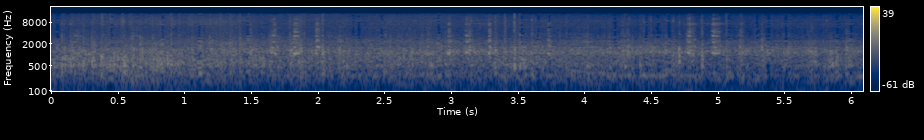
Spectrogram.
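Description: Gauge 1 live-steam model of a Bulleid Pacific locomotive and its coaches running round the track: a steady hiss and rumble of the moving train with a few sharp, irregular clicks.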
